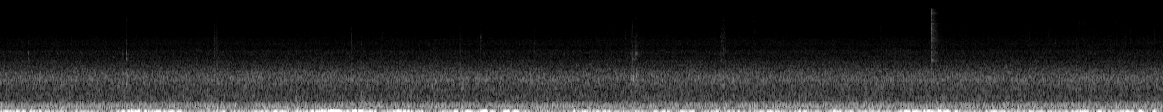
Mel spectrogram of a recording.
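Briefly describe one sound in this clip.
Slow footsteps tread on a wooden floor indoors.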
